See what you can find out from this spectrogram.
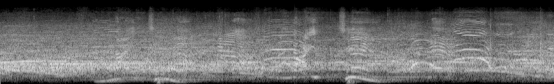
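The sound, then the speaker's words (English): A large crowd shouts, cheers and rejoices continuously in praise of God, with whoops and rising yells layered over a dense, loud wash of voices; a single voice speaks amid the noise. “Because you were shouting and you were rejoicing.”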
